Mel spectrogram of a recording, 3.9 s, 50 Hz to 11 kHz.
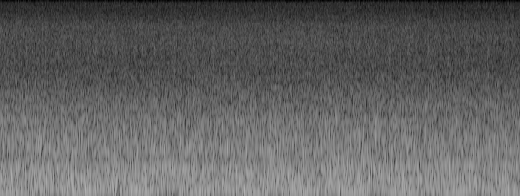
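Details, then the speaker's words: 2015 Lexus GX460 V8 at about 142,000 miles, idling after a new serpentine belt fixed squeaking and chirping from a 30,000-mile belt; smooth even low hum with no squeak or chirp. Normal idle. "All right, guys, so it looks like the new belt solved that squeaking, chirping issue."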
